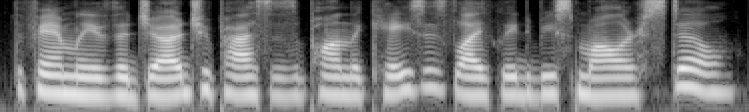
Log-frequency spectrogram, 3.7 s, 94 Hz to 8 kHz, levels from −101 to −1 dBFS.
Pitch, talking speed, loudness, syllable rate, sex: 195 Hz, 255 wpm, -17 LUFS, 6.8 syllables/s, female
